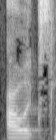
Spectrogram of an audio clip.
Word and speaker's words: Alix: and Snapchat at X Alex Lavelle X, and my name is spelled with an I, so it's A-L-I-X Lavelle.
